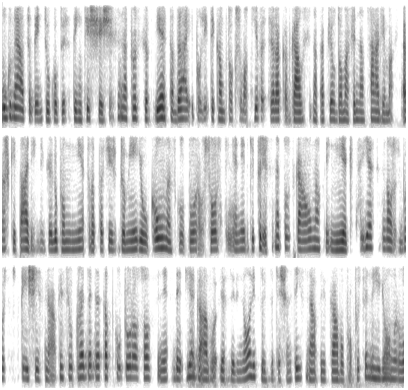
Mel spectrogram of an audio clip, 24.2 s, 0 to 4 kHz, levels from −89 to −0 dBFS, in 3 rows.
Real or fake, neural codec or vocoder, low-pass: fake; codec, 16 kHz in and 24 kHz out, 0.9 kbps, LongCat-Audio-Codec, four codebook decoder; 3.6 kHz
